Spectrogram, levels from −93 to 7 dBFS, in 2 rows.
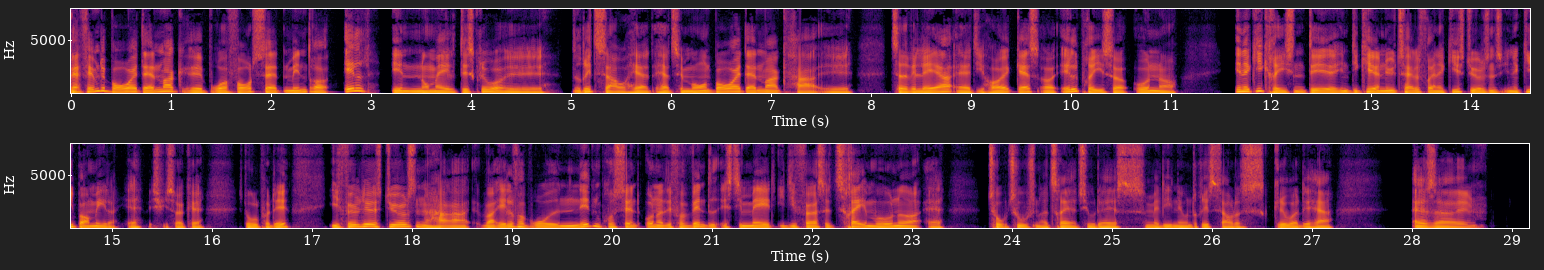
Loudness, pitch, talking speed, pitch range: -18 LUFS, 120 Hz, 170 wpm, 110-140 Hz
